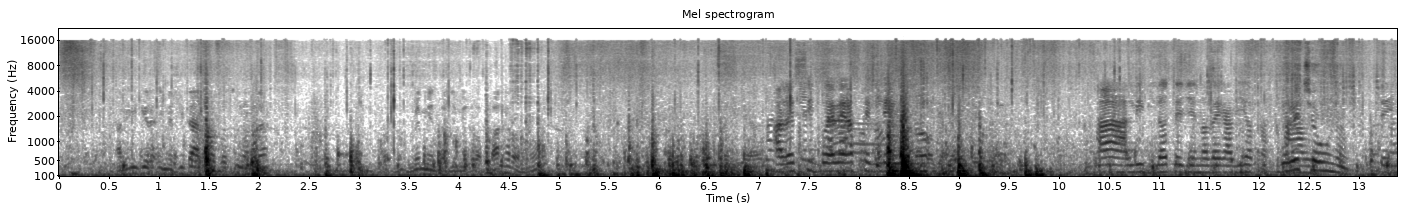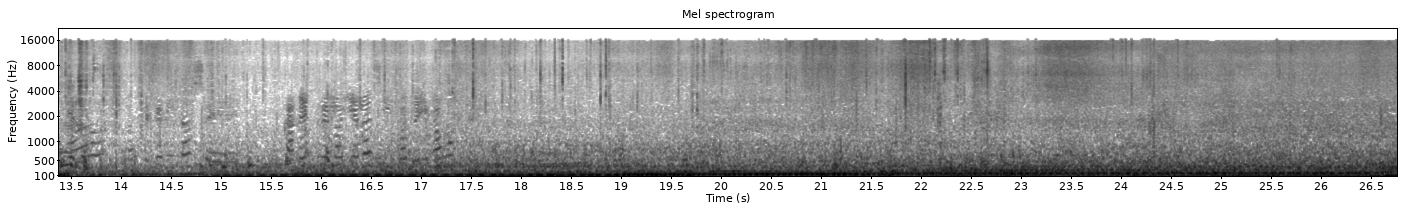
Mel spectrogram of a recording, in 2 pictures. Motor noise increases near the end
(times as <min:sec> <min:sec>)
0:18.5 0:26.7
